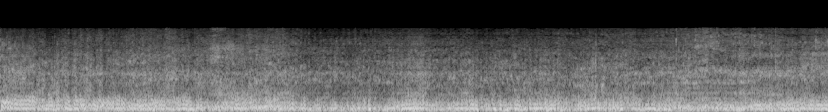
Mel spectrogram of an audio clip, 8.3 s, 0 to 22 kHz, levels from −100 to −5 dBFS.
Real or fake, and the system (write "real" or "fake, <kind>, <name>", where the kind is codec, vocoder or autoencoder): fake, vocoder, HiFi-GAN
